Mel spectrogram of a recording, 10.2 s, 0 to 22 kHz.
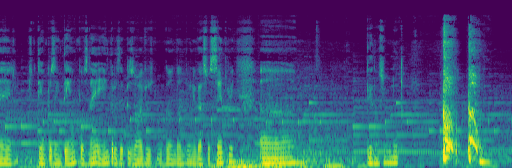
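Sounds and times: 
speech: 0.0s - 6.4s, 7.3s - 8.2s, 8.8s - 9.9s
person coughing from mate powder in throat: 8.8s - 9.8s.

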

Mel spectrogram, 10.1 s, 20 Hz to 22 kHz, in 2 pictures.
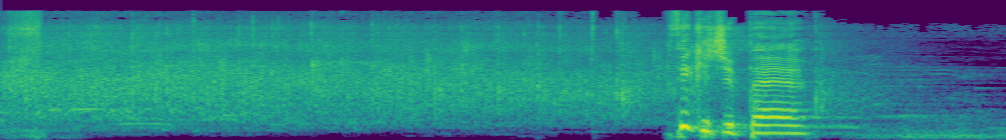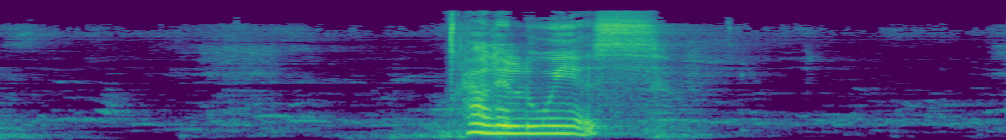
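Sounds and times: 
audience applauding: 0.0s - 4.3s
speech: 3.3s - 4.2s, 7.4s - 8.4s.

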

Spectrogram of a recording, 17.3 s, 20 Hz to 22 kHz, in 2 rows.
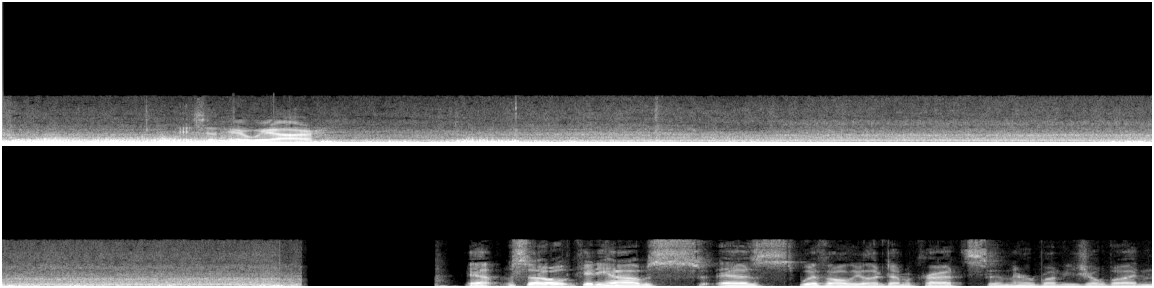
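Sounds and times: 
helicopter engine and rotor in flight: 0.0s - 10.9s
speech: 1.9s - 2.5s, 12.1s - 17.2s.

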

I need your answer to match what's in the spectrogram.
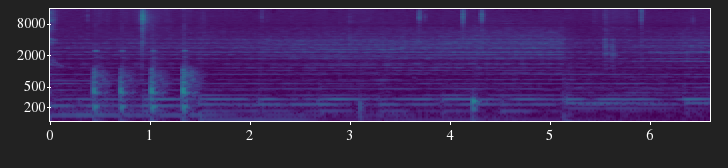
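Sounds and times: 
soft sustained musical drone: 0.0s - 6.6s
knocking on a wooden door: 0.4s - 1.6s.

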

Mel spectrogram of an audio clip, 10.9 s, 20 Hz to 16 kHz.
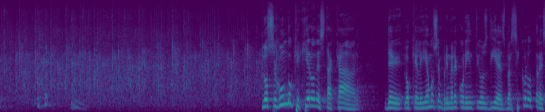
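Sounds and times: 
large audience applauding: 0.0s - 5.9s
speech: 5.2s - 10.9s.

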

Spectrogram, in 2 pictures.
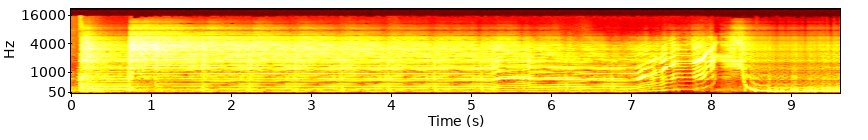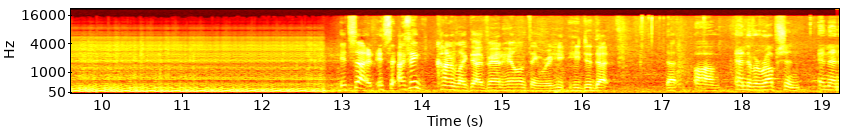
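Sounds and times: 
electric guitar noises through a delay pedal: 0.0s - 14.3s
speech: 13.1s - 19.2s.

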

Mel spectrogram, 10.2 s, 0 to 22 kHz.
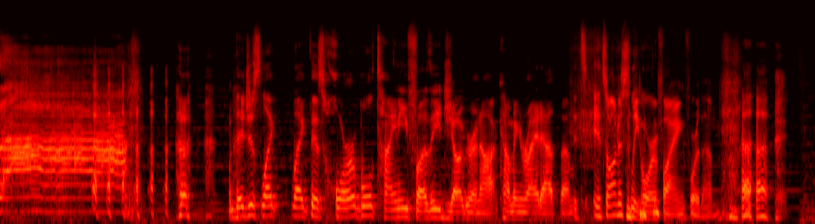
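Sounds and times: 
person screaming an imitation battle cry: 0.0s - 1.7s
laughter: 0.8s - 3.1s, 7.1s - 9.9s
speech: 1.4s - 10.1s.

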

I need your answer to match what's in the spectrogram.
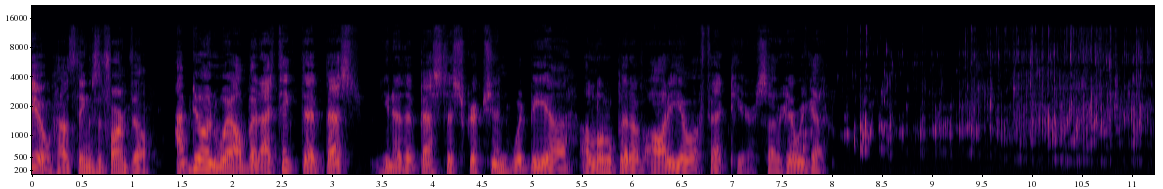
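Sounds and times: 
speech: 0.0s - 8.0s
coffee pouring into a cup: 7.6s - 11.2s.

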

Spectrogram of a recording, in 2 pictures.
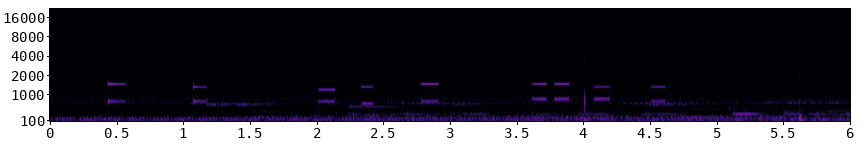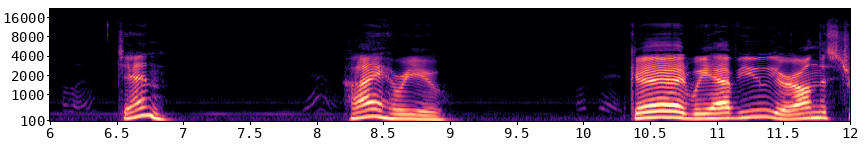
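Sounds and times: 
low hum: 0.0s - 11.9s
telephone keypad dialing tones: 0.4s - 8.2s
speech: 6.5s - 7.0s, 8.2s - 9.0s, 10.4s - 11.9s.

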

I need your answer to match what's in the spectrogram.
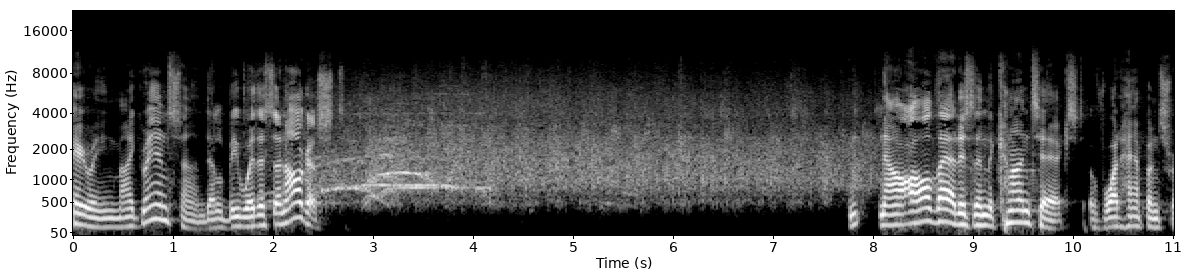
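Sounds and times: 
speech: 0.0s - 2.9s, 7.8s - 11.0s
audience applause: 1.8s - 9.3s.

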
